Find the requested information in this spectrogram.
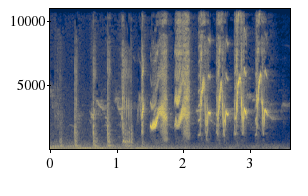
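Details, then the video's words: Black-winged starling (jalak putih) in provoking 'ngeroll' song: soft clicks give way to loud harsh rising notes repeated about three times per second. "Kicauan Jalak Nusa / Jalak Putih Full Ngeroll Manggut - MAnggut Bikin Jalak lain Emosi"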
